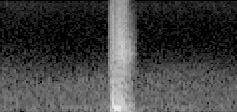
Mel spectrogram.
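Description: A rock thuds hard against a head.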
